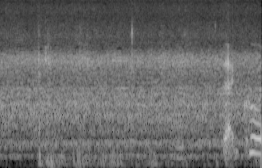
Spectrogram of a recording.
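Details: Low continuous hum of many honeybees as the colony is moved out of a barrel into a new home at Miss Bee Haven, with a brief bump near the end.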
